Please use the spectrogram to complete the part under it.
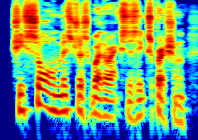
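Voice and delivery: ordinary delivery, nothing marked

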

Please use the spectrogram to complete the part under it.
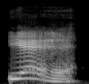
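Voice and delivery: high, drawn-out agreement; whining old warrior. A narrator's reading. Boy Willie backing up Cohen's complaint, high old-man whine. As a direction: chime in with a high old man's voice.

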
